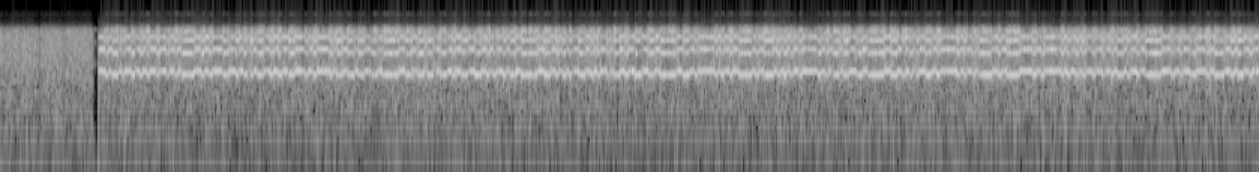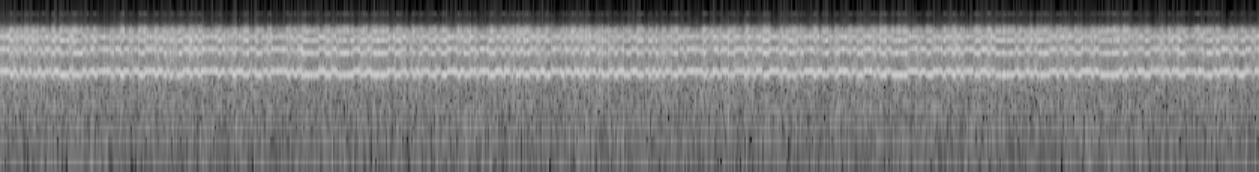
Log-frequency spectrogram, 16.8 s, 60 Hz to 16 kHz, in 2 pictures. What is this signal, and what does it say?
Two-tone teleprinter signal, about 170 Hz shift.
